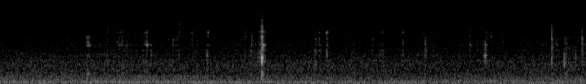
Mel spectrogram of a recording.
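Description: A person chewing a mouthful of Cajun chicken pasta: soft, faint wet mouth clicks. There is one sharper click about two and a half seconds in.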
